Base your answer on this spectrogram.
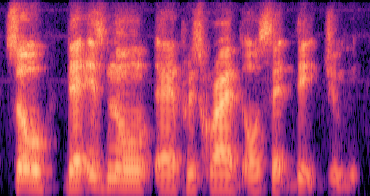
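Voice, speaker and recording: Co-host, a man from Ghana, mid-pitched, soft-spoken, pausing often to find his words. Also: expressive. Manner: soft-spoken, halting with many fillers. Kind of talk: live Q&A answering viewers.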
